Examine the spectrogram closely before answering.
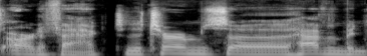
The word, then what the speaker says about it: RTFKT: an nft studio pronounced artifact it's spelt rtfkt but it's pronounced artifact the terms uh haven't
